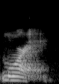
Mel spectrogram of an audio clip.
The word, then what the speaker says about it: mores: what's called amore it's spelled m-o-r-e but it's pronounced moire these are social rules that a society believes has moral significance and deserve harsher sanctions harsher punishments if they're broken so examples of mores in our culture would be things like do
